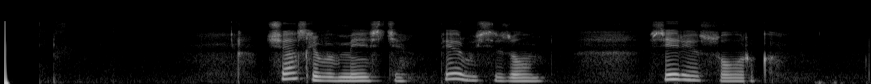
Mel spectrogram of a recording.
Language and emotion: Russian, sad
